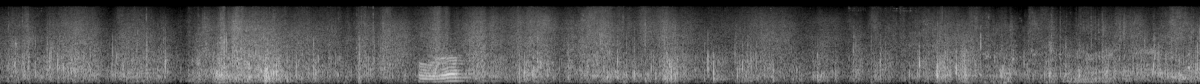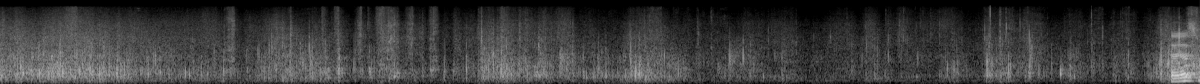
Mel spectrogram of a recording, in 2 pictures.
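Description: Stiff waterproof nylon shell of a Level Six Emperor drysuit rustling and crinkling as it is pulled on and worked up over the arms and shoulders, in quick scrunching bursts that thin out in the second half. A short vocal grunt about four seconds in.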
